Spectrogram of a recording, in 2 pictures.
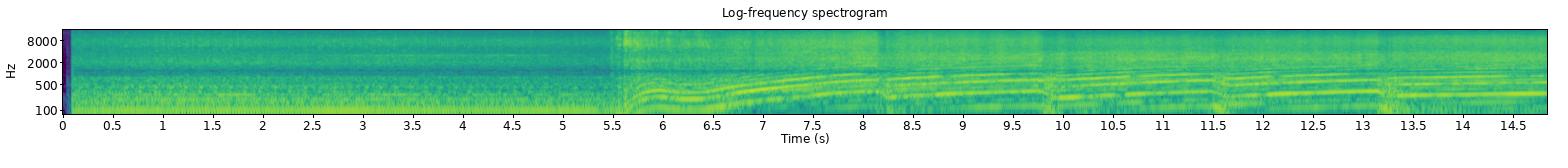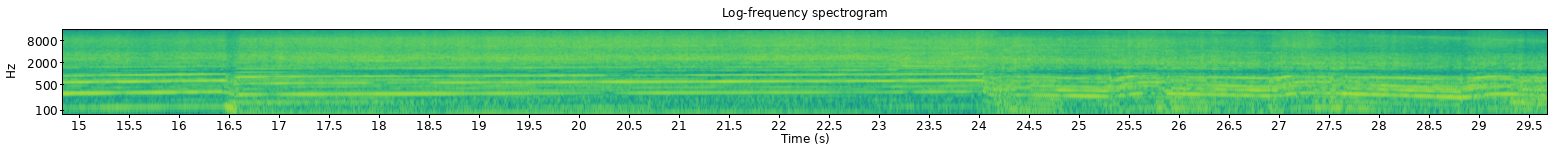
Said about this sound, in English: It's the car. It's a white Audi R8 on the dyno with open headers.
